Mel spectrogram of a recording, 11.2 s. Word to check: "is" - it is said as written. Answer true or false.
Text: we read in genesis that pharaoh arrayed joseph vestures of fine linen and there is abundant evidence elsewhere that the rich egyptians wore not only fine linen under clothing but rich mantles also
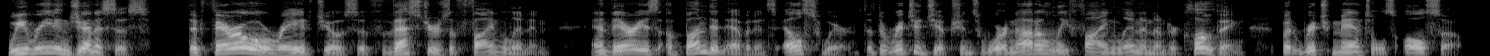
true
